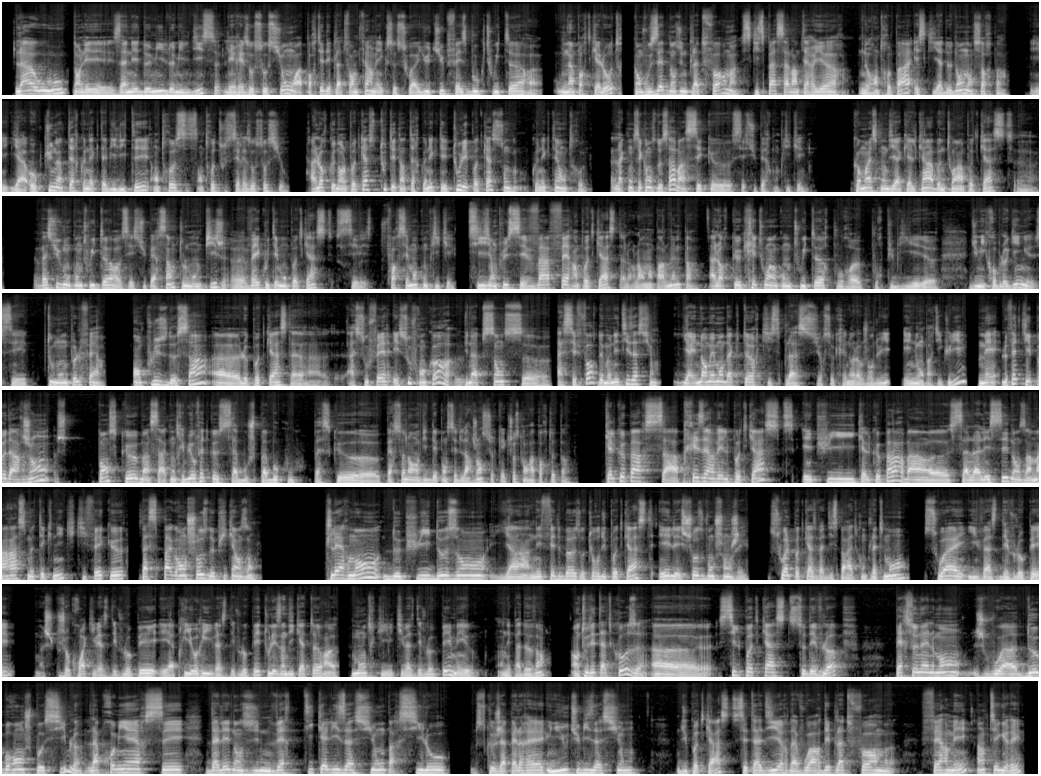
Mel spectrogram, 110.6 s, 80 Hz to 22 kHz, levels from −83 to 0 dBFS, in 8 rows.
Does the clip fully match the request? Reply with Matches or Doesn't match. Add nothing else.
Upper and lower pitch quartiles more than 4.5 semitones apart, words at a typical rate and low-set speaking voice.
Doesn't match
